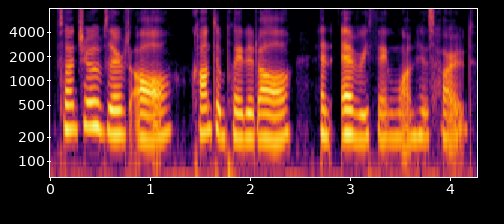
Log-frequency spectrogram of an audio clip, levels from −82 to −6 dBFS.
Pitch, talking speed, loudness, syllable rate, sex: 215 Hz, 140 wpm, -17 LUFS, 5.3 syllables/s, female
